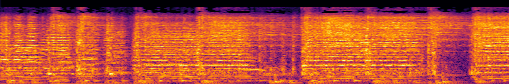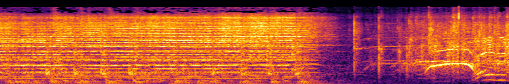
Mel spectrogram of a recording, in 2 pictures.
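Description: Full marching band, brass over drums and pit percussion, playing the closing bars of its show, with a brief break about four and a half seconds in, and cutting off about eight and a half seconds in. Just before the end the crowd starts cheering and whistling.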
